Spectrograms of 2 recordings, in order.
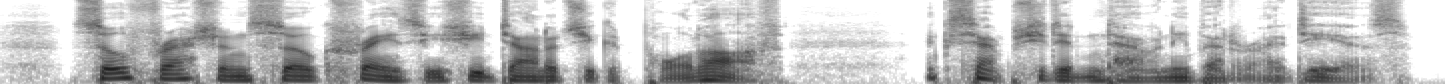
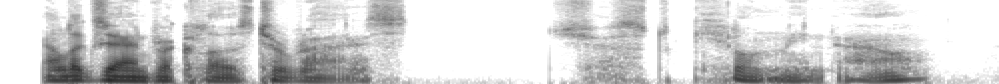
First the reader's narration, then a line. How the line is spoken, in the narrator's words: she muttered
